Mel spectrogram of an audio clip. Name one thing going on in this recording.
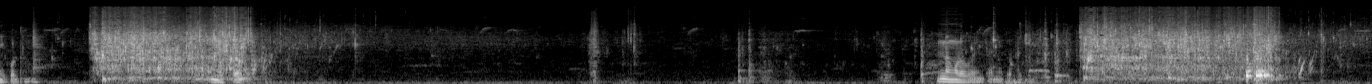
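Water gushes noisily into a tub.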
